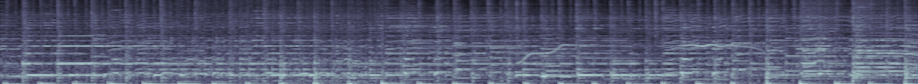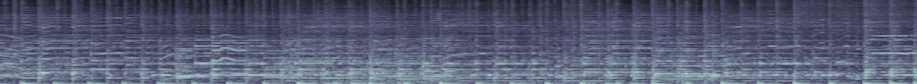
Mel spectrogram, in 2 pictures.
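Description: A live bluegrass-style string band plays an instrumental passage with fiddle, banjo, mandolin, upright bass and drums. The bass and drums keep a steady beat, while sliding, bending melody lines run over the top.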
